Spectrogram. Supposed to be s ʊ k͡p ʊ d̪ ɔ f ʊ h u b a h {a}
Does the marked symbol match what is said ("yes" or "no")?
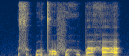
yes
